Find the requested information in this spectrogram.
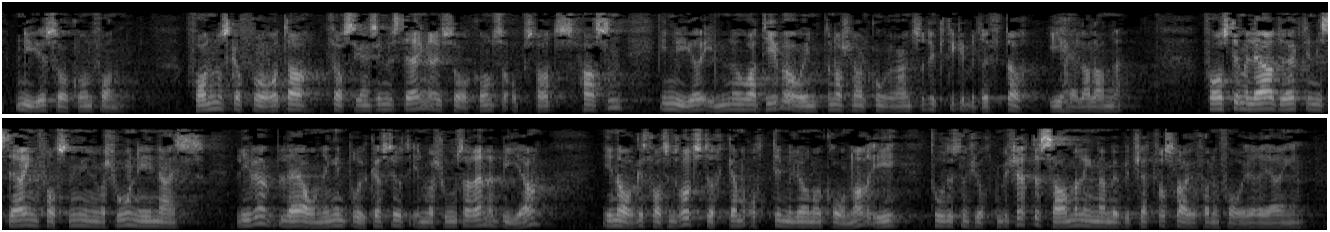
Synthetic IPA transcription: nyːəsoːkʰɔnfɔn | fɔnːənskɑfoːʁət̪ʰɑːfœʁst̪əɡɑŋsɪnʋɛst̪eːʁɪŋəʁɪsoːkʰɔnsʔɔpst̪ɑːd̪sfɑːsnɪnyːɔʔɪnːʊʋɑt̪ʰiːʋəɔɪnt̪əʁnɑʃʊnɑːlkʰʊŋkʉʁɑnsəd̪ʏkt̪ɪɡəbəd̪ʁɪft̪əʁɪheɪləlɑnːə | fɔʁɔst̪ɪmʉlæːʁt̪øːkt̪ɪnʋɛst̪eːʁɪŋfɔʁsknɪŋɔɪnʊʋɑʂuːnɪnæɪs | liːʋəblɛɔnɪŋənbʁʉːkɑst̪yːʁt̪ɪ̰nʊʋɑʃuːnsɑʁeːnɑbiːɑ | ɪnɔʁɡəsfɔsnɪŋsʁoːd̪st̪ʏʁkɑmɛ̰ʔɔ̰t̪ːɪmɪlɪuːnəʁkʰʁuːnəʁɪt̪ʰuːt̪ʰʉːsən̩ɔfjʊʁt̪ən̩bʉd̪ʃɛt̪ːəsɑmənlɪŋnɑmɛbʉd̪ʃɛt̪fɔʁslɑːɡəfʁɔd̪ɛnfoːʁɪəʁɛjeːʁɪŋən

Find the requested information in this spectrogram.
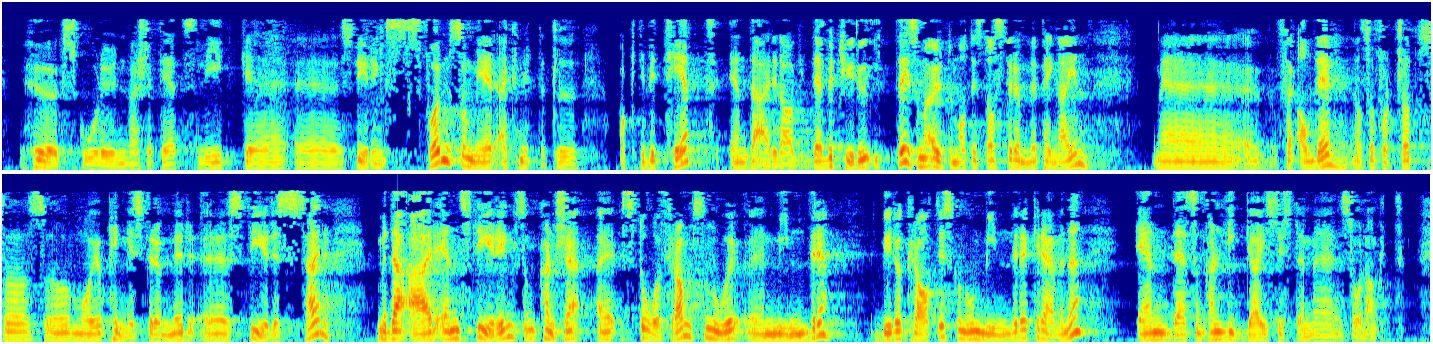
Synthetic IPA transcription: høːɡskuːləʉnɪʋæʂɪt̪ʰeːt̪sliːk | st̪yːɾɪŋsfɔɾmsɔmːeːɾæ̰ɾkʰnʏt̪ʰːət̪ʰːɪl | ʔɑkt̪ɪʋɪt̪ʰeːt̪ɛ̰nd̪ɛ̰ʔæ̰ɾɪd̪ɑːɡd̪ɛbət̪ʰyːɾjʊʔɪt̪ːəsɔmɾʔɑʉt̪ʊmɑːt̪ɪskɑst̪ɾœmːəpʰɛŋːɑɪnː | mɛ | fɔɾʔɑ̰lːd̪eːlɑlsɔfɔʈʂɑt̪sɔsɔmɔjʊpʰɛŋːəst̪ɾœmːəɾst̪yːɾəshæːɾ | mɛnd̪ɛ̰ʔæɾɛ̰nst̪yːɾɪŋsɔmkʰɑnʂəst̪oːfɾɑmːsɔmnuːəmɪnd̪ɾə | bʏɾʊkʰɾɑːt̪ɪskɔnuːəmɪnd̪ɾəkʰɾeːʋənə | ʔɛnd̪ɛsɔmkʰɑnlɪɡːəɪsʏst̪ḛːməso̰ːlʔɑ̰ŋt̪

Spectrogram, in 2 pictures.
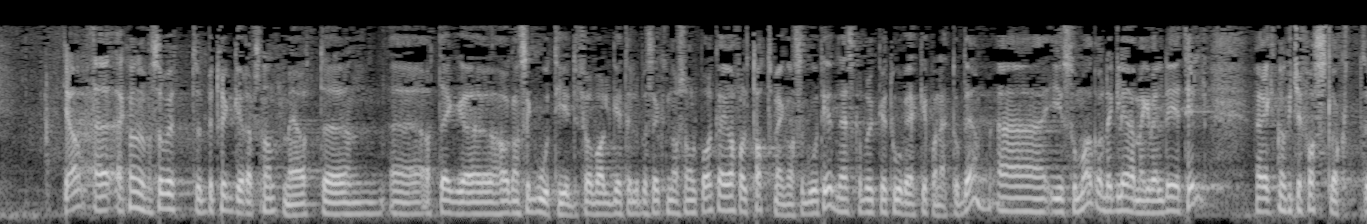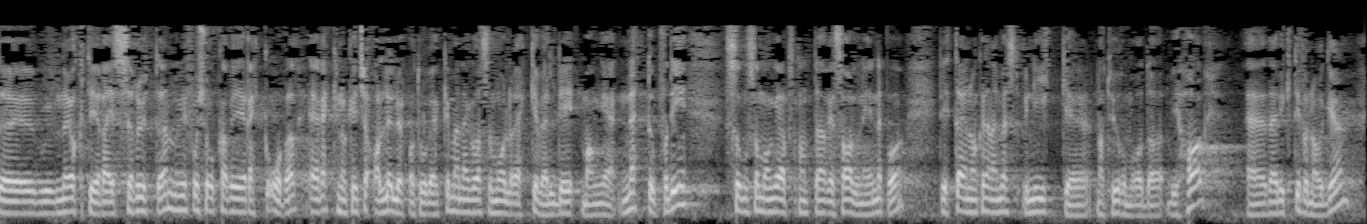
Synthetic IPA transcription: jɑːɛɡkʰɑnjʊfɔɾsoːʋɪt̪bət̪ʰɾʏɡːəɾɛpɾsn̩t̪ɑnt̪mɛɑt̪ | ɑ̰t̪ɛɡhɑɾɡɑnskəɡuːt̪ʰiːd̪fɔɾʋɑlɡət̪ʰɪlɔbəsøːkt̪ənɑʂʊnɑːləpʰɑɾkəɑɾɪɑləfɑlt̪ʰɑt̪ːmɛɡɑnskəɡuːt̪ʰiːd̪ɛskɑlbɾʉːkət̪ʰuːʋeːkəɾpʰɔnɛt̪ːɔp̚d̪ɛ | ɪsɔmːəɾɔd̪ɛɡleːɾəɾmɛɡʋɛld̪ɪt̪ʰɪl | ɛɡɾɪkt̪ənɔkːɪçəfɑst̪lɑkt̪nœʏɑkt̪ɪəɾæɪsəɾʉːt̪̚d̪ɛmɛnʋɪfoːɾʃoːkʰɑːʋɪɾɛkːəɾoːʋəɾjɛɡɾɛkːəɾnɔkːɪçːəʔɑlːəɪløːpɑʋt̪uːʋeːkəɾmɛnɛɡhɑɾsɔmoːlɔɾɛkːəʋɛld̪ɪmɑŋːənɛt̪ːʊpfɔdɖiːsɔmsɔmɑŋːəɾɛpɾəsn̩ɑnt̪əɾhæːɾɪsɑːlənæɾɪnːəpʰɔd̪̥ɛt̪ːəæɾnɔkːɔnɛd̪æɪmɛst̪ʉniːkənɑt̪ʰʉːɾʊmɾoːd̪əʋɪhɑɾd̪ɛæɾʋɪkt̪ɪfɔɾnɔɾɡə

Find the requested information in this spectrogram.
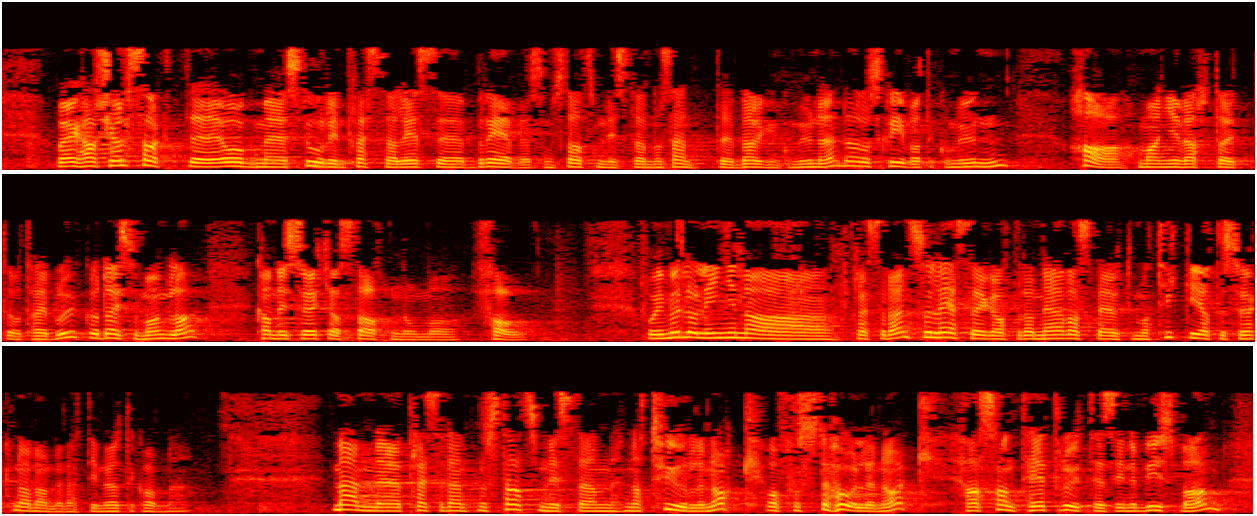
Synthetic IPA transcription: ɔɛɡɦɑɾʃøːlsɑkt̪oːɡmɛst̪uːɾəɪnt̪ʰɾɛsːəɑleːsəbɾeːʋəsɔmst̪ɑːt̪smɪnɪst̪əɾnhɑɾsɛnt̪bæɾɡənkʰʊmʉːnəd̪ɛɾɔskɾiːʋɑt̪kʰʊmʉːnn̩ | hɑɾɾmɑnjəʋæɾt̪ʰɑʏt̪ɔt̪ʰɑɪbɾʉːkɔd̪æɪsɔmːɑŋlɑɾ | kʰɑnd̪æɪsøːçəɑst̪ɑːt̪n̩ʊmɔfɑʊ | ɔɪmɪd̪lɔlɪɲːənɑpʰɾɛsɪd̪ɛnt̪sɔleːsəɾɛɡɑt̪̚d̪ænæːɾɑst̪əɑʉt̪ʊmɑt̪ʰɪkːɪɑt̪ːəsøːknɑd̪ɑnəʋɛt̪ɪmøːt̪əkʰɔmnə | mɛnpʰɾɛsɪd̪ɛnt̪n̩ɔst̪ɑːt̪smɪnɪst̪əɾnnɑt̪ʰʉːɾlɪnɔkːɔfɔst̪oːəlɪnɔkː | hɑɾsɑnt̪heːt̪ɾʉt̪ʰɪlsiːnəbyːsbɑɾɳ

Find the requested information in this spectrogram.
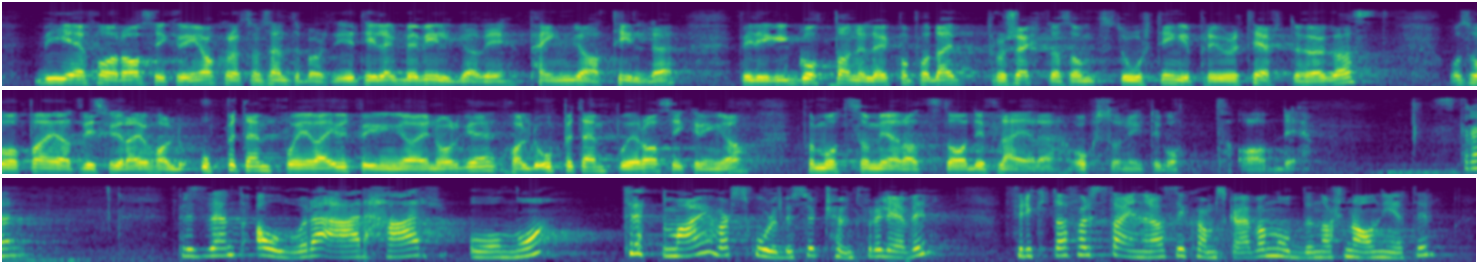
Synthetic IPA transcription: ʋɪæɾfɑːɾɑːʋsɪkːɾɪŋɑkːʊɾɑt̪sɔmsɛnt̪əɾpɑlt̪iːɪt̪ʰɪlːɛɡ̚bəʋɪlɡɑɾʋɪpʰɛŋːɑt̪ʰɪld̪ɛ | ʋɪlɪɡəɡɔt̪ːɑnːɔlœʏpɑpʰɔd̪æɪpʰɾʊʂɛkt̪ɑsɔmst̪uːɾt̪ɪŋːəpʰɾɪʊɾɪt̪ʰeːɾt̪ːɪhøːɡɑst̪ | ʔɔsɔhoːpəɾjæɪɑt̪ʋɪskɑɡɾæɪəɔɦɑld̪əʊpːət̪ʰɛmpʊɪʋæɪʉːt̪̚bʏɡɪŋɑɪnɔɾɡəhɑld̪əʊpːət̪ʰɛmpʊɪɾɑːsɪkɾɪŋɑpʰɔɛnmoːt̪ə̥sɔmjøːɾɑt̪st̪ɑːd̪ɪflæɪɾə̰ɔ̰ksɔ̰ny̰ːt̪əɡɔt̪ɑ̰ʋd̪ɛ̰ | pʰɾɛsɪd̪ɛnt̪ʰɑlʋoɾəæɾhæːɾɔnoːt̪ʰɾɛt̪nəmɑɪʋæʈːskuːləbʏsəʈʰœmnt̪fɔɾɛleːʋəɾ | fɾʏkt̪ɑfɔɾst̪æɪnəɾɑsɪkʰɑmskɽæɪʋɑnɔd̪ːənɑʂʊnɑːlənyːeːt̪əɾ

